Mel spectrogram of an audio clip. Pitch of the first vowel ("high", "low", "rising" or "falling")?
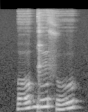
rising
